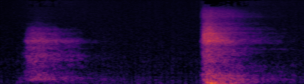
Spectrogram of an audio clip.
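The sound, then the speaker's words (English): A deep breath: a soft, airy intake, then after a short pause a louder, breathy release, two smooth breath sounds alone with no talk. “Now, let's take a moment and take a deep breath.”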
